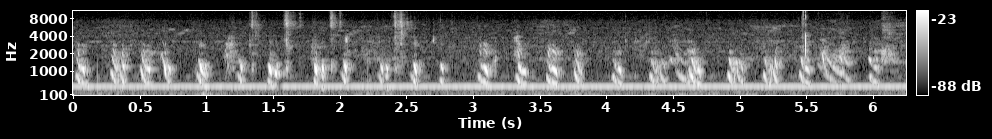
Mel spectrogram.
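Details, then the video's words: Female grey francolin sitting on her eggs on the tenth day of incubation in the breeding season, uttering rapid, repeated downward-slurred chirps of varying loudness against a steady electrical hum. "Female teetar eggs protecting Teetar breeding season"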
